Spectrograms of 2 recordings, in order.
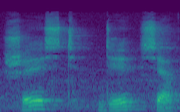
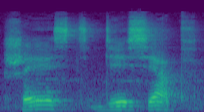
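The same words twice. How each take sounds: First: Шестьдесят said slowly but joined, falling at the end; slow whole word. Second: Шестьдесят stretched out very slowly, each part separate; very slow Russian. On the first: Teacher repeating the number as a whole, slowly. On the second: Teacher breaking a number into parts, very slow. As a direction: drag Шестьдесят out syllable by syllable. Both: Shown as a demonstration. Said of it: "That's three and a half".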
